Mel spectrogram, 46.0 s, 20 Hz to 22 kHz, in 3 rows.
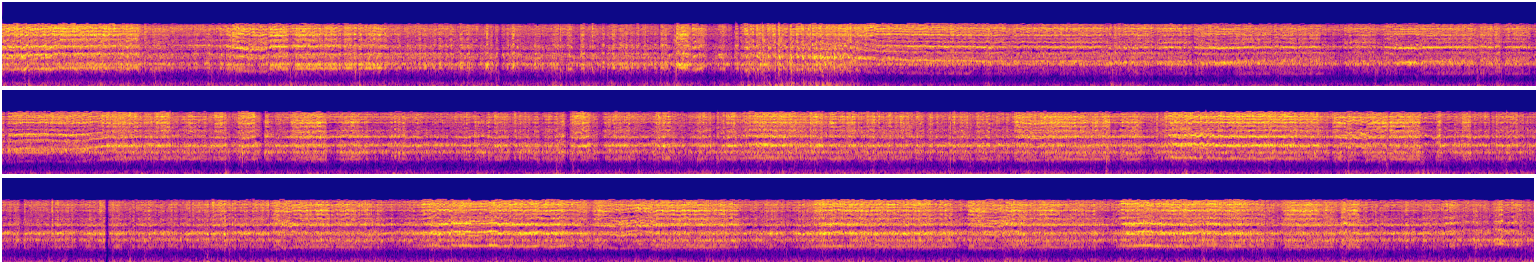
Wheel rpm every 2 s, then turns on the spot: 220, 230, 230, 230, 200, 160, 160, 160, 180, 200, 200, 200, 200, 200, 200, 200, 200, 200, 200, 200, 200, 200, 210.
none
